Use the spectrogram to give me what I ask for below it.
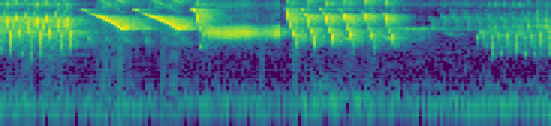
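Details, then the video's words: Indoor morning canary song, a short burst of sharp downward-sliding whistles followed by a fast run of repeated chipping notes and a soft trill at the end, low hum in the background. "KICAU BURUNG KENARI - DIPAGI HARI DALAM RUMAH"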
